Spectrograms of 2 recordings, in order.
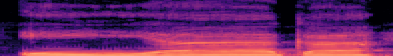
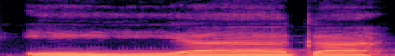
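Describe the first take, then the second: The two takes are said the same way.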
